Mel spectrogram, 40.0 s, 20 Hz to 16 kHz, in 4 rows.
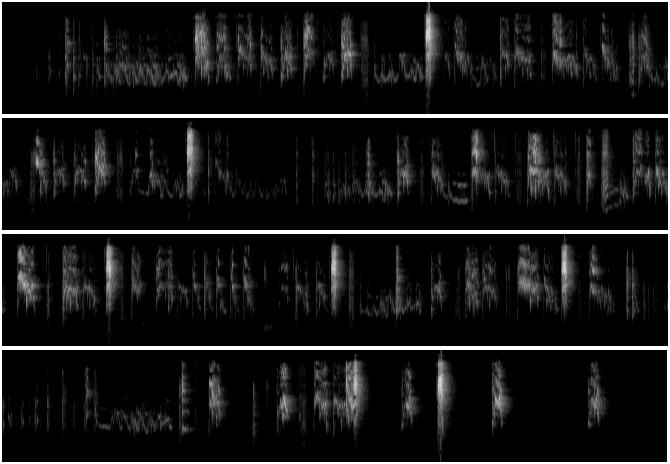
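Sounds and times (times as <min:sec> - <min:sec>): budgerigar chirping: 0:00.8 - 0:33.4, 0:34.1 - 0:35.4, 0:36.0 - 0:36.7, 0:37.3 - 0:37.6
budgerigar warbling chatter: 0:00.9 - 0:13.6, 0:14.7 - 0:29.6, 0:34.1 - 0:35.4, 0:36.0 - 0:36.7.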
